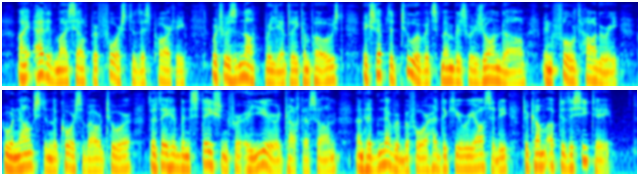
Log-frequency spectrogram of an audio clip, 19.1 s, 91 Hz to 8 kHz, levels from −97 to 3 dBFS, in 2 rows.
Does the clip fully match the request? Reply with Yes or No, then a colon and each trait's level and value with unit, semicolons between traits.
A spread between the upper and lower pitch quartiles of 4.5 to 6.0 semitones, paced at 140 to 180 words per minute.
No: average, 3.8 semitones; average, 170 wpm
